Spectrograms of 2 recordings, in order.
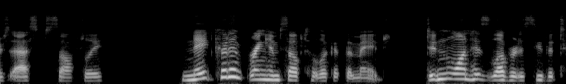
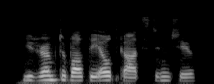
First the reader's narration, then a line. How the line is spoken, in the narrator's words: Anders said quietly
